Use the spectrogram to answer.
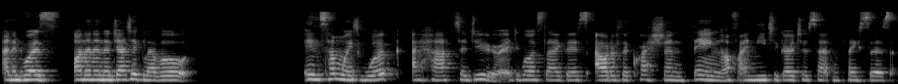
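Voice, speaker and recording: Her medium pitch flat and monotone, a woman speaks at a moderate pace. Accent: German. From Germany. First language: German. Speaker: spiritual discussion panelist. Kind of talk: casual chat. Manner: reflective, halting.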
